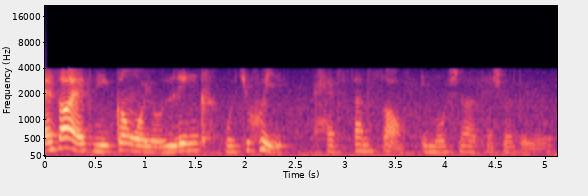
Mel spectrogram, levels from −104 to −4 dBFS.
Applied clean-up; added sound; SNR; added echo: none; none; none; none.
